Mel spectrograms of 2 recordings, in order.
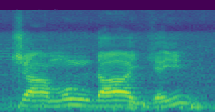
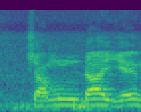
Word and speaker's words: चामुंडायै: मित्रों, चामुंडा यई, यह के ऊपर जो दो मात्रा हैं उसका संस्कृत में उच्चारण यही किया जाता है, जिसे हम हिंदी में यह बोलते हैं। आमतौर पर बोलते हैं चामुंडा यई विचे, चामुंडा यह नहीं, चामुंडा यई विचे।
